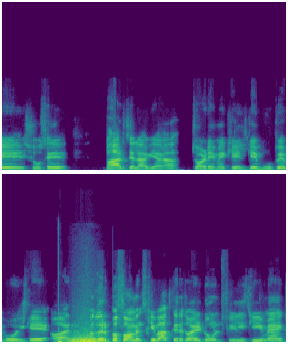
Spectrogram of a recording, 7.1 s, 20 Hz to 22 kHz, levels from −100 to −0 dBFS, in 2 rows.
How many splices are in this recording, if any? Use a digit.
1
